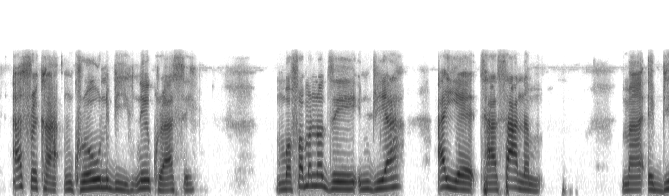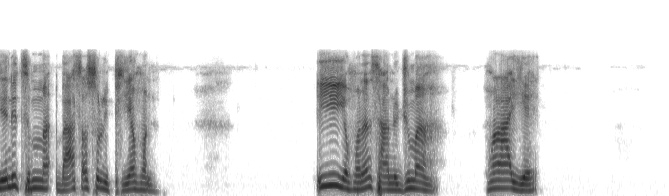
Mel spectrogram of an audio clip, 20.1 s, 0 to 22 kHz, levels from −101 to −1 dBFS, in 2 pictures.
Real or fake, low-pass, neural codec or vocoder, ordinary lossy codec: real; 7.2 kHz; none; Opus, 16 kbps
